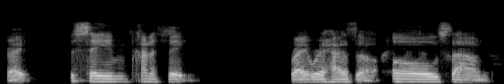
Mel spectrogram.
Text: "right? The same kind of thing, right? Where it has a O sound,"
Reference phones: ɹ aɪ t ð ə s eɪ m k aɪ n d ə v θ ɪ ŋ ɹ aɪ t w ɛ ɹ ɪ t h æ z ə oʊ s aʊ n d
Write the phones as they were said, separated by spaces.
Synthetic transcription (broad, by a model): ɹ aɪ t ð ə s eɪ m k aɪ n d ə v θ ɪ ŋ ɹ aɪ t w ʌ ɹ ɪ t h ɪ z ə oʊ s aʊ n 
